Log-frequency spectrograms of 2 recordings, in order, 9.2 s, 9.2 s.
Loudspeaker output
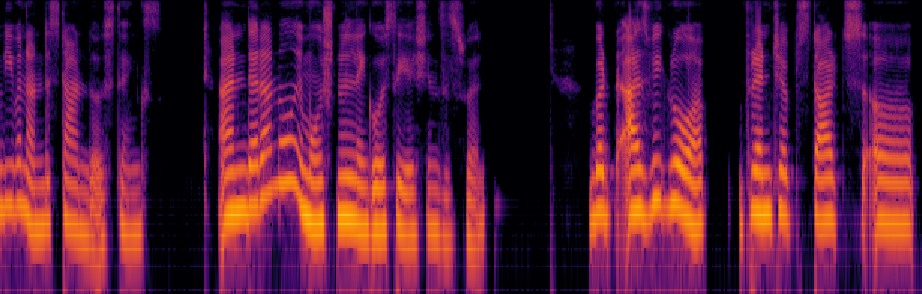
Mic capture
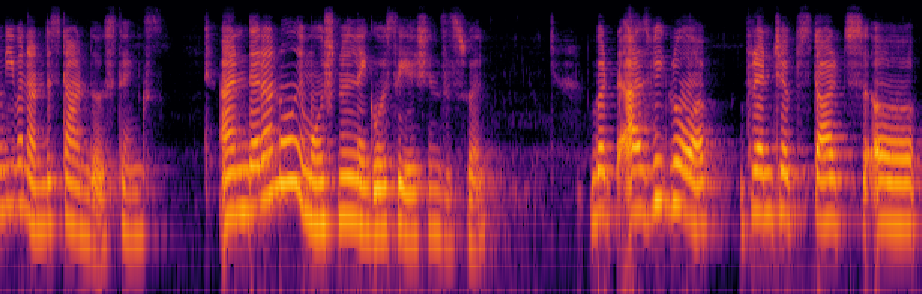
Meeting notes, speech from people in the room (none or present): none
